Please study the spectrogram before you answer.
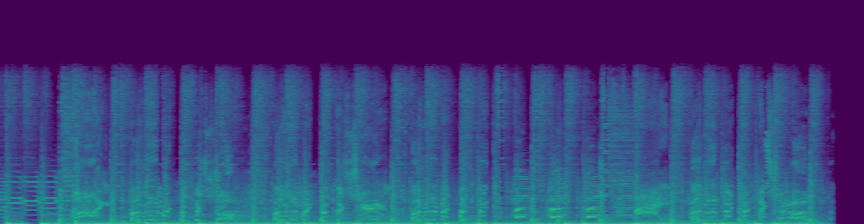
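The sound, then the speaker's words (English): A man imitates a turkey call with his voice, a loud, continuous stream of rapid gobbling, honk-like sounds that lasts about eight seconds over a dense, steady background. “I think he's doing a bird call, man.”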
